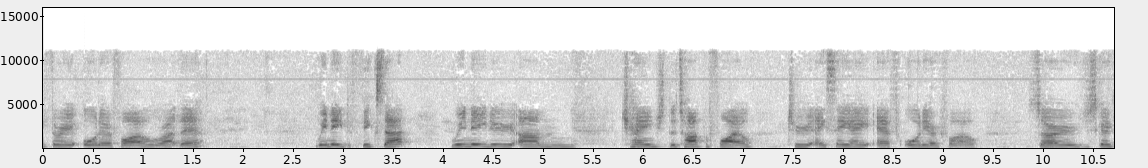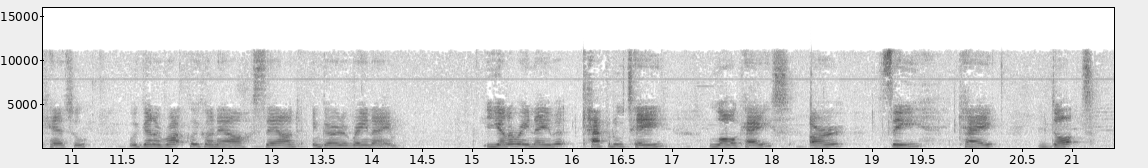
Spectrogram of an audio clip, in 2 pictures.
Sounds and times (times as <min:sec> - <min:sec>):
Speech: 0:00.0 - 0:14.4, 0:15.1 - 0:21.4.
